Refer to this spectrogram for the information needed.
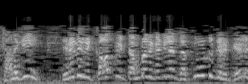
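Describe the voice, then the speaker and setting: A man playing a broke music teacher and squabbling husband, full of quick punning comebacks, in a comedy audio drama. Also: very high-pitched, expressive, pushed and bright, full character voice, rough recording. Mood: bickering.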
